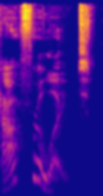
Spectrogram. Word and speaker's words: coprolite: He does have a section here that says, it's pronounced Coprolite.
